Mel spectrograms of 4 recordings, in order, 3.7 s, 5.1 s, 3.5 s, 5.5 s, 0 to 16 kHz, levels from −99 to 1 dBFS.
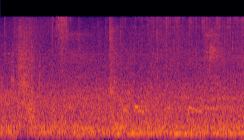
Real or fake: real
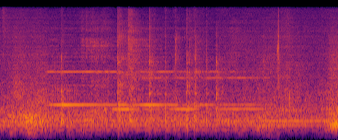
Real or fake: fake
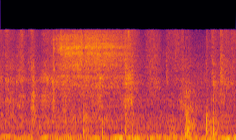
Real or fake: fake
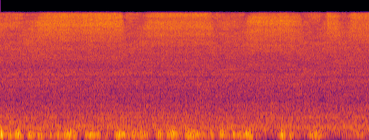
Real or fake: real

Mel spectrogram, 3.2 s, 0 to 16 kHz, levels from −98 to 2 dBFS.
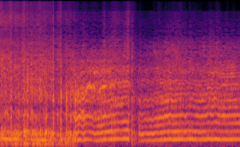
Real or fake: real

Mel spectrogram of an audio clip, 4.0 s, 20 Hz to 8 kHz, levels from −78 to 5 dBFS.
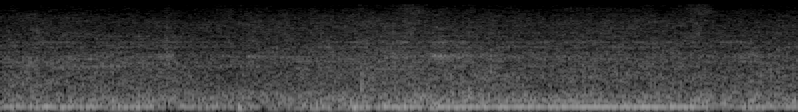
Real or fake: real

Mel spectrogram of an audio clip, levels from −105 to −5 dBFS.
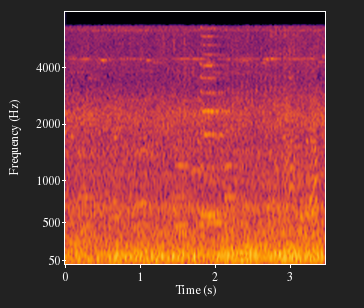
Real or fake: real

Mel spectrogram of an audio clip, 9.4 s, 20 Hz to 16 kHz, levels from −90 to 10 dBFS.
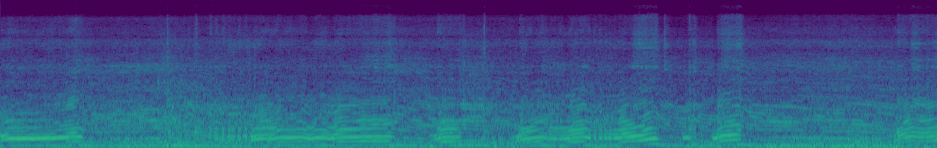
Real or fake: real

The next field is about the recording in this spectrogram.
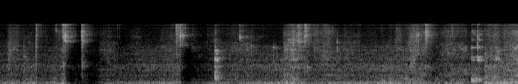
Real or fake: fake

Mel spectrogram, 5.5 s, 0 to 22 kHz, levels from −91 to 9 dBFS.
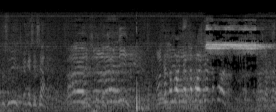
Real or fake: fake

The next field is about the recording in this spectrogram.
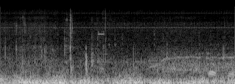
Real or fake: fake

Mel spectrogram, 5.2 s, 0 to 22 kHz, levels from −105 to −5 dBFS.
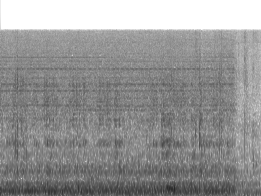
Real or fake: real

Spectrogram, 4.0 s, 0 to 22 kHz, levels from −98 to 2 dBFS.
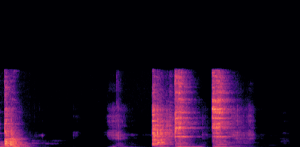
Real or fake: real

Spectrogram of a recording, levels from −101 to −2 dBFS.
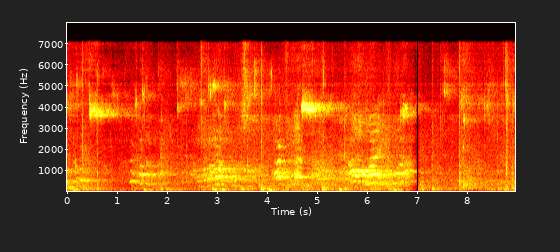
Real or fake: fake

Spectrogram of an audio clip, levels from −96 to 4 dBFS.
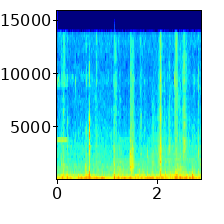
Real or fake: fake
